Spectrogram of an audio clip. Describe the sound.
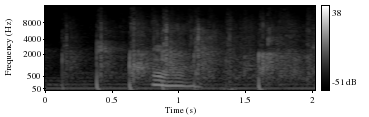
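An audience applauds with a steady wash of clapping, punctuated by a few sharper, louder bursts, while a single voice briefly rises above the applause midway through.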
